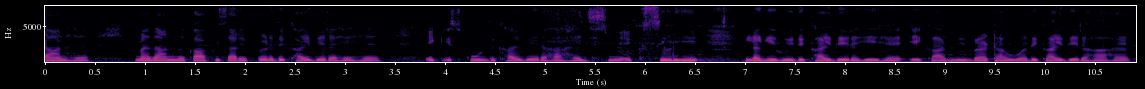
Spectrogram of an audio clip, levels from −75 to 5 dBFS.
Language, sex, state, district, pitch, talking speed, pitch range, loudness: Hindi, female, Maharashtra, Chandrapur, 210 Hz, 185 wpm, 200-210 Hz, -34 LUFS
